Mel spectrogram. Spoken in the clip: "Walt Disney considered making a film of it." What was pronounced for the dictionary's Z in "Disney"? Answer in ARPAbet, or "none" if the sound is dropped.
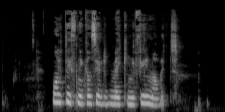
S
